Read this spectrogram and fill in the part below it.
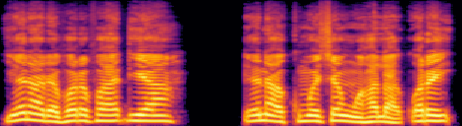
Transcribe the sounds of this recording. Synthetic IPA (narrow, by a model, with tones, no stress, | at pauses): jɐ˦naː˨da˨ɸɐ˦rɸaː˦ɗɪ˦jaː˦ | jɐ˦naː˨kʷʊ˦ma˦t͡ʃɐ˦ŋwɐ˨ɦa˦laː˨kʷʼɐ˦ɽa˦j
